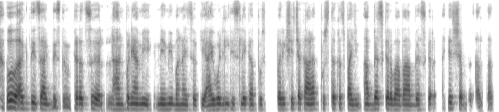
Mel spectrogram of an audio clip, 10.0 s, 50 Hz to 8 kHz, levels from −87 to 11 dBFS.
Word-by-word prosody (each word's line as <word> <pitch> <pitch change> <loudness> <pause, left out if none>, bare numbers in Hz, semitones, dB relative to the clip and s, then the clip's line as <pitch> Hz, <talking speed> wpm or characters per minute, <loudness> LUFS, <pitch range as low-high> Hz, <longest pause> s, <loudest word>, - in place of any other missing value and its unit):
हो, 180 - +8 0.2
अगदीच, 150 -1 +1
अगदीच. 135 -1 +1
तुम्ही - - -5
खरंच 140 +1 +1
अ, 135 -5 +4
लहानपणी 135 +1 -1
आम्ही 140 -1 +2 0.2
नेहमी 135 +1 +1
म्हणायचो 130 -1 -2
की - - +1
आई-वडील 135 +2 +1
दिसले 140 0 -1
का 135 - +1
पुस 135 -1 -6 0.2
परीक्षेच्या 140 0 0
काळात 140 -1 +3
पुस्तकच 145 +1 -3
पाहिजे. 130 -1 0 0.2
"अभ्यास 140 +2 +1
कर 140 - +5
बाबा. 130 0 0
अभ्यास 125 +1 -4
कर." 465 +1 -1 0.3
हेच - - -2
शब्द 460 - -3
चालतात - - -8
135 Hz, 160 wpm, -22 LUFS, 130-140 Hz, 0.3 s, हो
